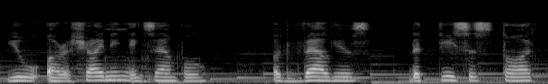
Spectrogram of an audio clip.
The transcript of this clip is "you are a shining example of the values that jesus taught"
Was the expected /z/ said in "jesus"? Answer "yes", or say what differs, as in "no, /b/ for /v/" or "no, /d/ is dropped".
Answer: no, /s/ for /z/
